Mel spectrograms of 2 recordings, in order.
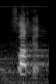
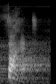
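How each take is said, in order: First: Tiny high echo of a cursing dad; high-pitched, small child voice; little child. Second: Said in the usual way. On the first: Retold or imitated. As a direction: imitate a toddler parroting a swear. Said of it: "I heard a voice go". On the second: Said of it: "I went".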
